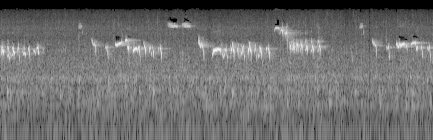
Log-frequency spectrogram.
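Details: European robin, a small songbird, giving a varied high warbling phrase of quick clear trills and twitters, with short pauses between bursts and a thin high whistle in the middle.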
